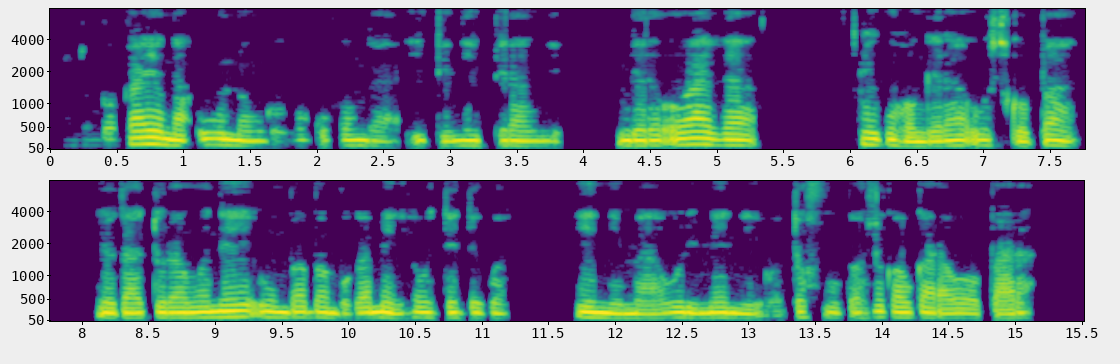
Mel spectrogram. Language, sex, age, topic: Oshiwambo, male, 18-24, finance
